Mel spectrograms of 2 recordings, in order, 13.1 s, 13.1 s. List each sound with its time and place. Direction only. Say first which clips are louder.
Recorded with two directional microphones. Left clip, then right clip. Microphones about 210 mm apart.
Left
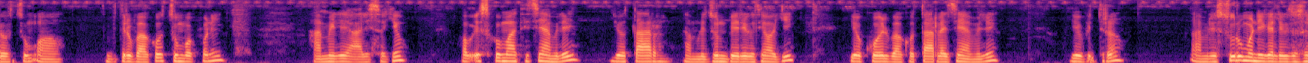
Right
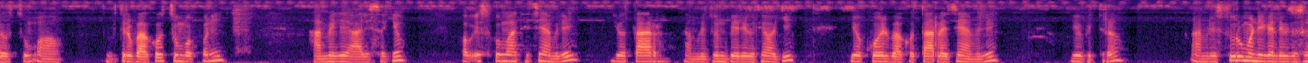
0.0 s speech: left 7 dB; 45° left (ahead or behind)
1.6 s speech: left 6 dB; 60° left (ahead or behind)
